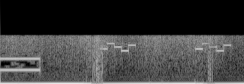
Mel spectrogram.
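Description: Five-tone selective call (ZVEI), heard as quick runs of five tones, tones of about 70 ms. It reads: 88970
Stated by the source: ZVEI five-tone call 88778 received by SDR.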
